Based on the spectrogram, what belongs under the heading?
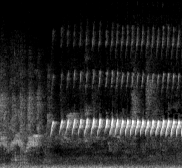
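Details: Canary singing as a training example: a brief mixed warble, then a sustained high, rapid pulsed trill of evenly repeated notes that swells in loudness.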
